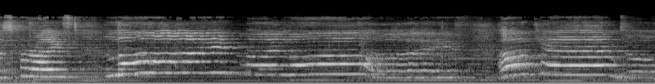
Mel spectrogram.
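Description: A female voice singing long held notes, sliding into each new pitch, over a steady instrumental backing.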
